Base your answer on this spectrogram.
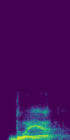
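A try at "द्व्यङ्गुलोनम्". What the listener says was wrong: Dvaya, dvya. Dvya, just dvya, dvya. Dvya. Just it's like, like, imagine there's no A there. A is only at the end. Dvya.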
